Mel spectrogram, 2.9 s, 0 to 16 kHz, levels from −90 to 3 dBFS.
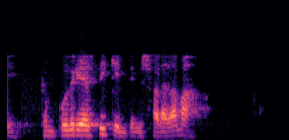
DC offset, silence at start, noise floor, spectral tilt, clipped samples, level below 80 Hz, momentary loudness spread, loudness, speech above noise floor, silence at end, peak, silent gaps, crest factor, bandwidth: under 0.1%; 0.05 s; -80 dBFS; -9.5 dB/octave; under 0.1%; -70 dBFS; 15 LU; -23 LUFS; 57 dB; 0.9 s; -4 dBFS; none; 20 dB; 3.8 kHz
